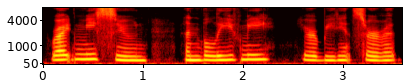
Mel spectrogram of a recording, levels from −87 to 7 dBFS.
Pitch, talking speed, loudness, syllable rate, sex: 230 Hz, 150 wpm, -18 LUFS, 4.8 syllables/s, female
